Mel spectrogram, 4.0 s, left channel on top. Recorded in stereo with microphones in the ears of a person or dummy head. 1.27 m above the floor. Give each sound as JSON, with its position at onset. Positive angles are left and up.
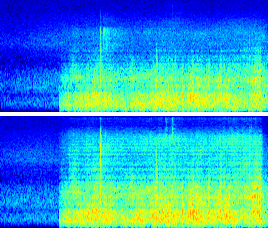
{"t": 0.9, "sound": "snoring", "side_deg": -70, "distance_m": 1.5}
